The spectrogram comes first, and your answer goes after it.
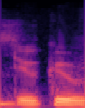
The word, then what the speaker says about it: Dooku: Count Dooku rhymes with poo-poo from the worst Star Wars movie.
